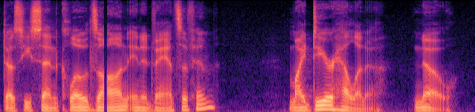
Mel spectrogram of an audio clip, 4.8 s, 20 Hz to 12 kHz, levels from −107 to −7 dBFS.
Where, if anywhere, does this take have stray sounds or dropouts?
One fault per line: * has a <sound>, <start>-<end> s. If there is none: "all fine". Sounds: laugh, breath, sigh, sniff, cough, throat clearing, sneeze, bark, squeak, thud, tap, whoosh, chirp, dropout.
* has a dropout, 1.0-1.1 s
